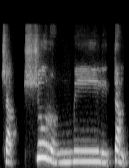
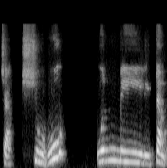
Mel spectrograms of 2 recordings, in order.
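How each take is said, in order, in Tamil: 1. இரண்டு வார்த்தைகளும் ஒன்றாகச் சேர்ந்து சொல்லப்படுகின்றன. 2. இரண்டு வார்த்தைகளும் தனித்தனியாகப் பிரித்துச் சொல்லப்படுகின்றன.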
